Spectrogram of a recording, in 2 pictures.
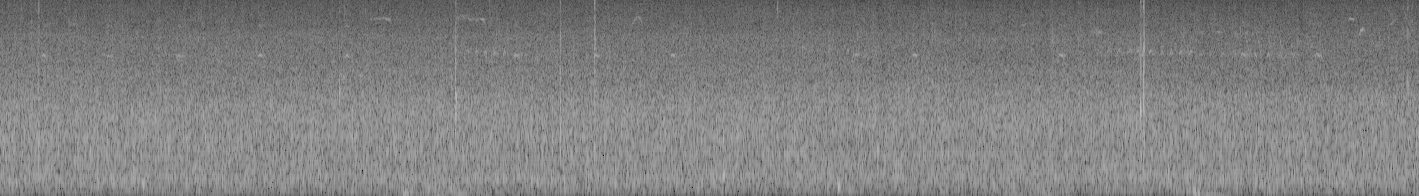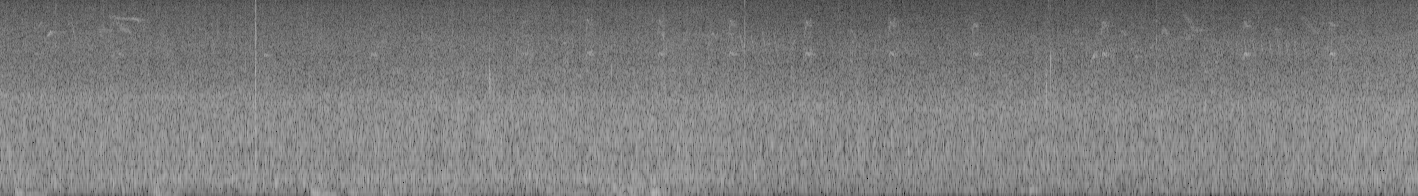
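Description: Steady rush of a flowing stream, with a few sharp clicks of eggshells being cracked by hand.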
